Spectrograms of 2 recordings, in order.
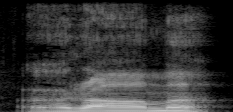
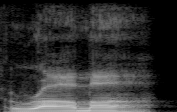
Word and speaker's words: Rama: In Sanskrit, it would be pronounced Rama, with the last letter fully pronounced.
